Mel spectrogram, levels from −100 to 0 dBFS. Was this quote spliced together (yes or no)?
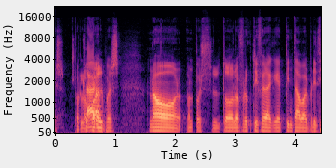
yes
